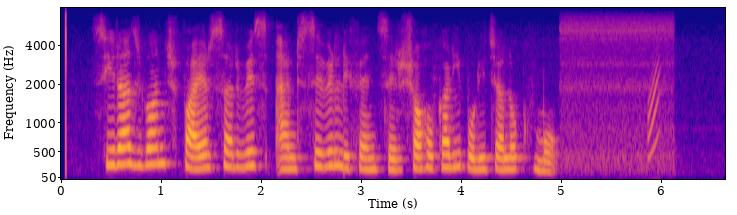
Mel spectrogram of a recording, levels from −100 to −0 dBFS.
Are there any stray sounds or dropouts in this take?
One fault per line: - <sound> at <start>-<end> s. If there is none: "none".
- chirp at 5.9-6.0 s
